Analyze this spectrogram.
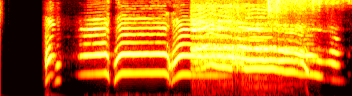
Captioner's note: screaming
